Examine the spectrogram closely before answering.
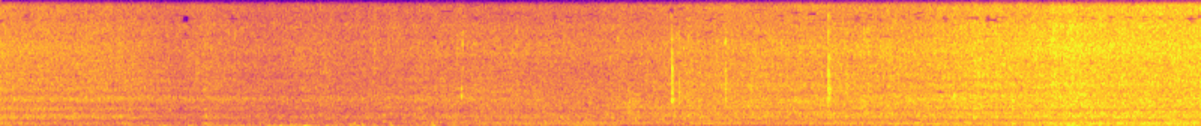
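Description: Waves wash gently onto a pebble shore.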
